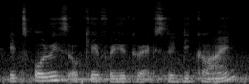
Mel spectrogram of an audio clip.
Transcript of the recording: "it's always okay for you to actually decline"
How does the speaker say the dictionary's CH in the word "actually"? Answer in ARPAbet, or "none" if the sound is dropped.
S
